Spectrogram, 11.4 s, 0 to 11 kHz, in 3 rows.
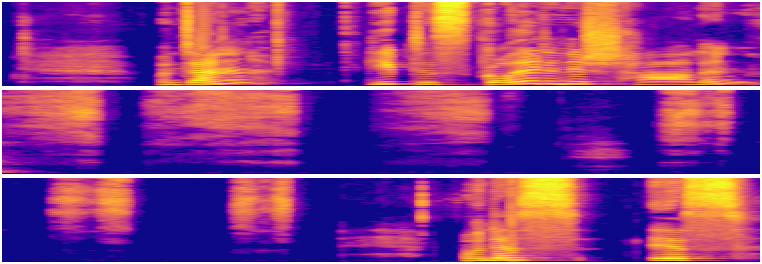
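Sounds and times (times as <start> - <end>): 
speech: 0.8 - 3.9, 9.9 - 11.3
pen scratching across paper: 3.8 - 6.4, 7.0 - 9.1.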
